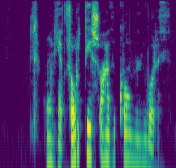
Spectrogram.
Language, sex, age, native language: Icelandic, male, 14, Icelandic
